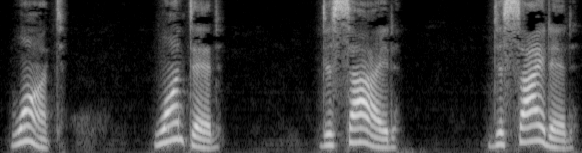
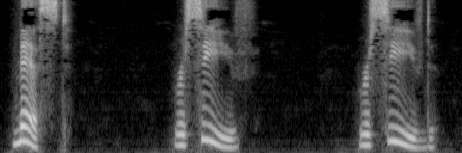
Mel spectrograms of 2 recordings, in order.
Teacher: with these verbs the e d adds an extra syllable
